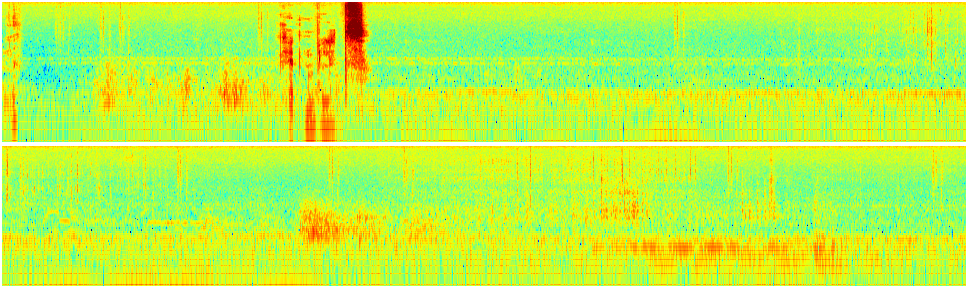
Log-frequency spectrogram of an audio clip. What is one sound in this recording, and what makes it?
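Short game menu clicks sound as selections change.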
